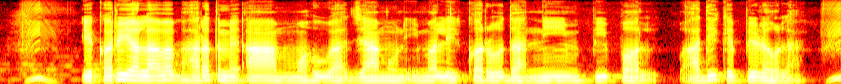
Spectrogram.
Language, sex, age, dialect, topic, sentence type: Bhojpuri, male, 18-24, Northern, agriculture, statement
